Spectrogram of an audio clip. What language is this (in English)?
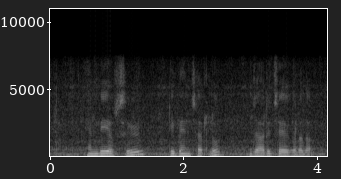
Telugu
